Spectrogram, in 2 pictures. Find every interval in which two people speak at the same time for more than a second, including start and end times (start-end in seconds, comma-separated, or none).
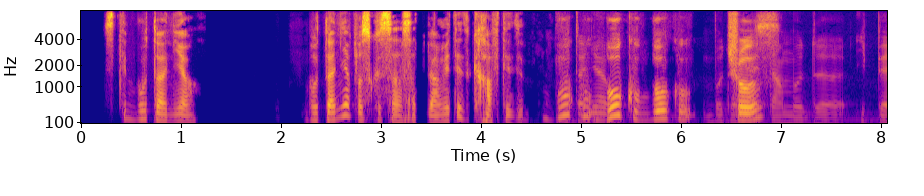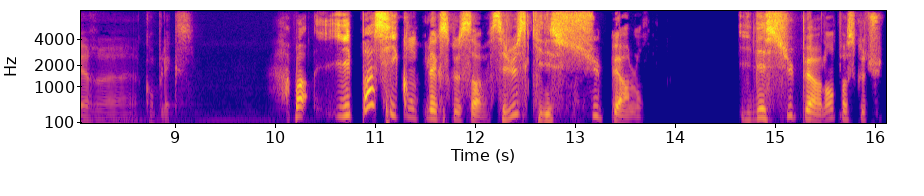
none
